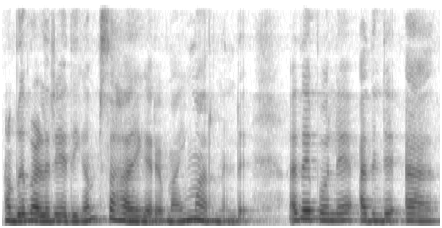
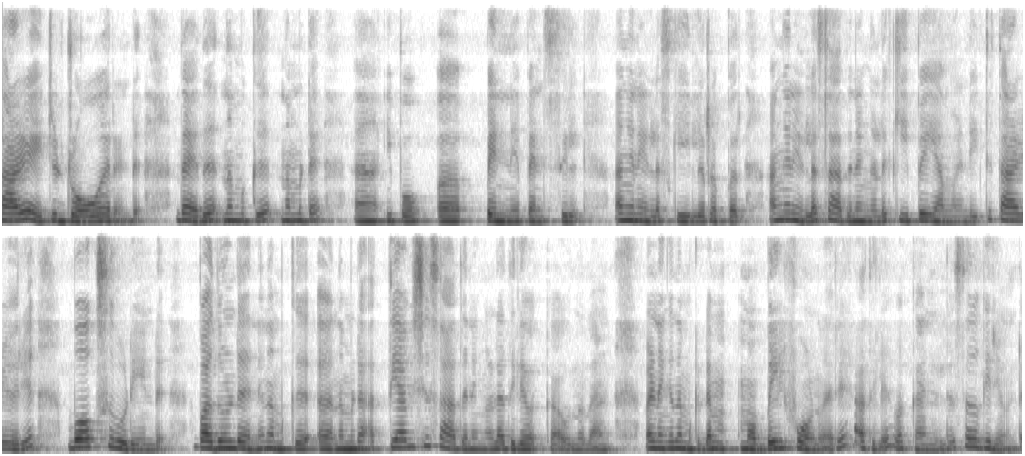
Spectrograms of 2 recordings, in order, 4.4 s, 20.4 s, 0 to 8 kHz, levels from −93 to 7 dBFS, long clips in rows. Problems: low volume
